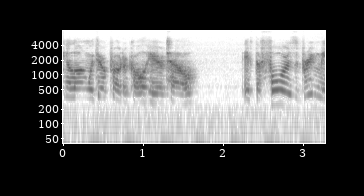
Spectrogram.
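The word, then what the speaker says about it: Thel: I'm playing along with your protocol here, Tell. If the fours bring me an active... I'm sorry, it's pronounced Tell? You don't pronounce the H? It's not a th sound, it's a T sound?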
